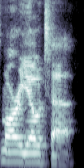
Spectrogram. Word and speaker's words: Mariota: If you watch the intro, he actually pronounces it Marcus Mariota. I saw that. Marcus himself pronounced it like that.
